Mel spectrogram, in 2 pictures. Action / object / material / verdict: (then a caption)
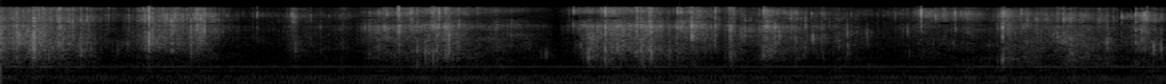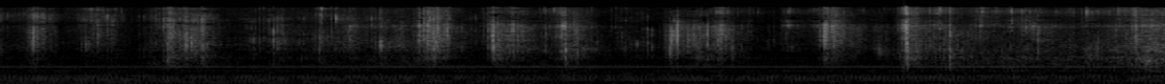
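tap / plastic bubble wrap sheet / plastic / none. Fingertips with long painted nails press and pop the bubbles on a flat sheet of clear plastic bubble wrap lying on a table. Quiet, bright crinkling and crackling is broken by sharp little pops that die away almost instantly. A faint steady hum sits underneath.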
